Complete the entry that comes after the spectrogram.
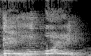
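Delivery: high, drawn-out mock yell; alarmed cry. Acted alarmed cry in retold brawl.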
